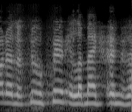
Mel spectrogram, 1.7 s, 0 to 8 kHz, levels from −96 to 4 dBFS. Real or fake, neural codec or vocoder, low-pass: fake; codec, 16 kHz, 0.5 kbps, X-Codec, WavLM features, trained on Multilingual LibriSpeech; 7.2 kHz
